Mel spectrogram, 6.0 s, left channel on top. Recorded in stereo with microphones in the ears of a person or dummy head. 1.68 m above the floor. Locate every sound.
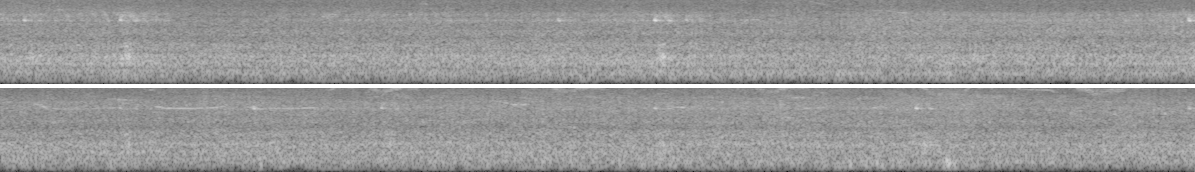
Only background noise.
